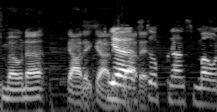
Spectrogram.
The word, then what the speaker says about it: Moana: So, it's still Mona, but it's kind of like Moana, but it's still pronounced Mona.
